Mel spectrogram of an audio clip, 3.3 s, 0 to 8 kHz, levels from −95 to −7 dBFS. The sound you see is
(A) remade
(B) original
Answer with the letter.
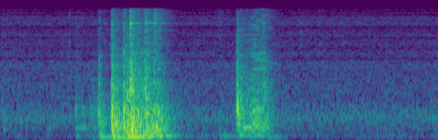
B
